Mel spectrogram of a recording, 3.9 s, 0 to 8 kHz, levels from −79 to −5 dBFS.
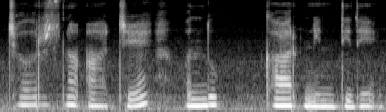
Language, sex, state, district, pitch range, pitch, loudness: Kannada, female, Karnataka, Bangalore, 165-205 Hz, 180 Hz, -15 LUFS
